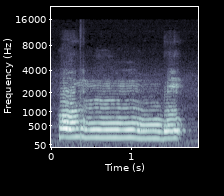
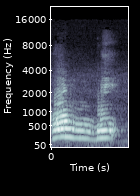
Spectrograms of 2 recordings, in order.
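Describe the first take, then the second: First: The nasal is held for two beats. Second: The nasal is held for one short beat. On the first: The speaker calls it right. "Dua kali ngayun" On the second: The speaker calls it wrong. "jangan hum bi sekali ngayun tidak"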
